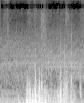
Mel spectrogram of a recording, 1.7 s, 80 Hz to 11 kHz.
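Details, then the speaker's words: 1956 Emerson 77648-SO desk fan after a cord replacement and long outdoor storage: soft, even rush of air and low hum, no rubbing or ticking, nice and quiet with slight blade run-out. Normal running. "It's nice and quiet. It's got a little bit of run out in it, but that's pretty hard to avoid."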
